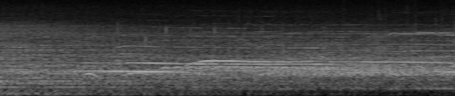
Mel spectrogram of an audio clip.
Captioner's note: crowd cheering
